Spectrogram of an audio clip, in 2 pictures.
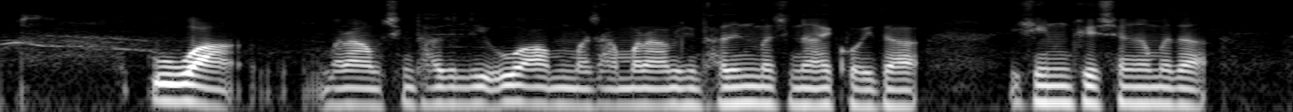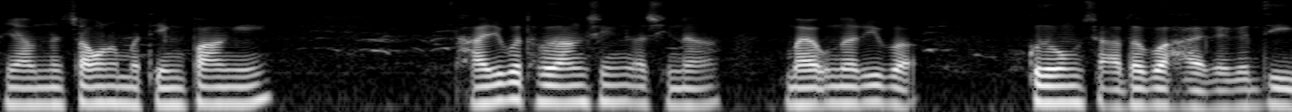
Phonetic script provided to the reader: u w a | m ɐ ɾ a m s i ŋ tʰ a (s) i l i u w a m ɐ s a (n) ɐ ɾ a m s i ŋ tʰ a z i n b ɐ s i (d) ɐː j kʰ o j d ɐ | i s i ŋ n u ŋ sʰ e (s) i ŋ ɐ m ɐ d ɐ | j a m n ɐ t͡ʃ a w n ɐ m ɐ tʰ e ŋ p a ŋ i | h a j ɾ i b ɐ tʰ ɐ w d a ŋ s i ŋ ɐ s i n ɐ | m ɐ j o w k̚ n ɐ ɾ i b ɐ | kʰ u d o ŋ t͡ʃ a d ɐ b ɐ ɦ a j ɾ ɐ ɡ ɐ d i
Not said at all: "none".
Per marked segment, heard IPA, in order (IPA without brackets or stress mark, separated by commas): z, m, n, s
